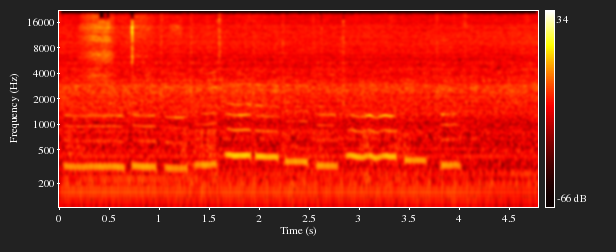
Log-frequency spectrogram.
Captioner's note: humming theme from Jonathan Creek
